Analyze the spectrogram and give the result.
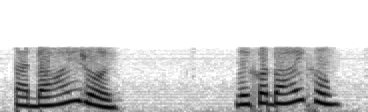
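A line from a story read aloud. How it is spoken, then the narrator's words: Smiling. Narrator (Vietnamese): Lục Du Song mỉm cười nói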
